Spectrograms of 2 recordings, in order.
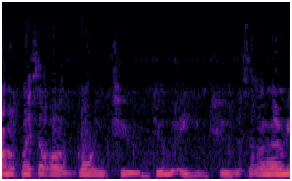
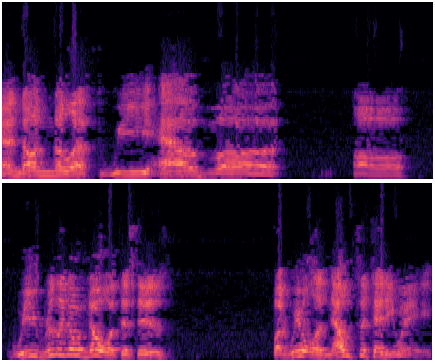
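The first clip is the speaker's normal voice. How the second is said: very loud, booming, swooping announcer delivery; 7 semitones higher, 13 dB louder than usual. Telling a story, launching into the whole announcer voice. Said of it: "the whole announcer voice".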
